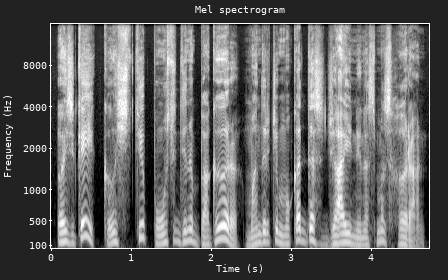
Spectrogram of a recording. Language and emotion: Kashmiri, surprised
